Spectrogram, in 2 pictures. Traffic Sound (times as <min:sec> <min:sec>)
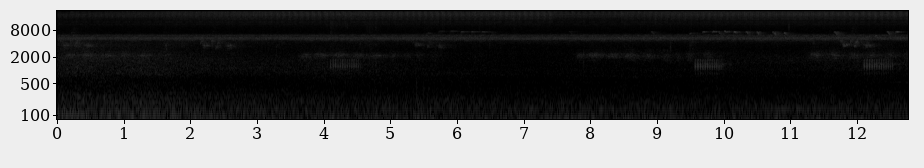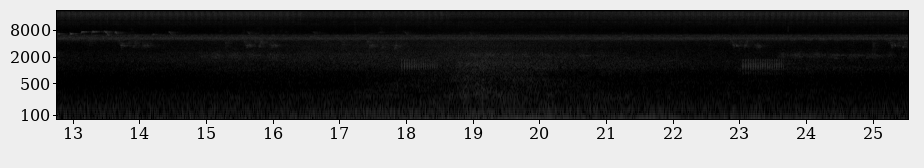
0:00.0 0:05.8, 0:14.0 0:25.4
